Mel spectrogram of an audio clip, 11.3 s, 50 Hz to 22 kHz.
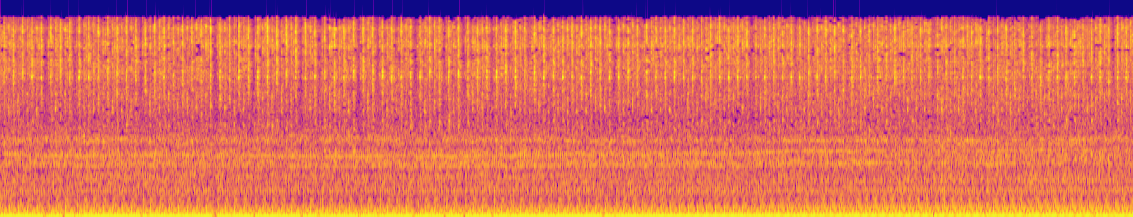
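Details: Air-cooled VW notchback, sitting since June 2020, rebuilt 32 PHN carburettor: deep, steady fast idle with no dips, idle deliberately set high; high idle.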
